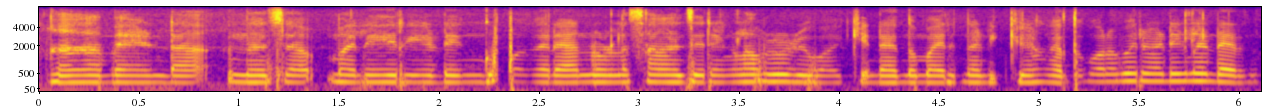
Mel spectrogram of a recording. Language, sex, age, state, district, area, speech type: Malayalam, female, 18-30, Kerala, Thrissur, rural, spontaneous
